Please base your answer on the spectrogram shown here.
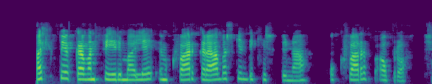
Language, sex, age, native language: Icelandic, female, 40-49, Icelandic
